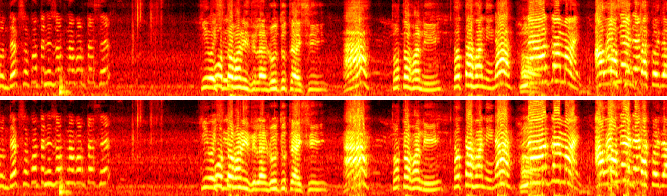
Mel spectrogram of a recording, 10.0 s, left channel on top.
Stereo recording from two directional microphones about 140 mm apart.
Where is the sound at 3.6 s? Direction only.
30° left (ahead or behind).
